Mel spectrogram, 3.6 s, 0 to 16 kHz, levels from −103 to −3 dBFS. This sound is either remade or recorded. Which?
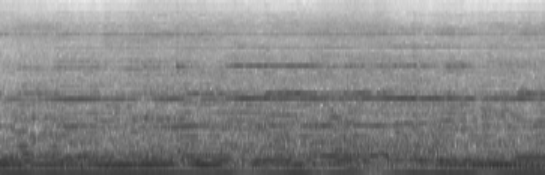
remade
